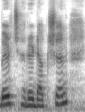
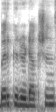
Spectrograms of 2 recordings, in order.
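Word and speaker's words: Birch reduction: सो इसका right answer है बिर्च रिडक्शन। इसको आप प्रोनाउंस कर सकते हो बिर्क रिडक्शन से भी।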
